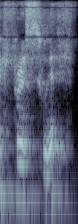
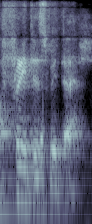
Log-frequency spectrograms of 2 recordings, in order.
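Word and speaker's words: Frideswide: So commonly Frithswith or Friedeswyd.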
